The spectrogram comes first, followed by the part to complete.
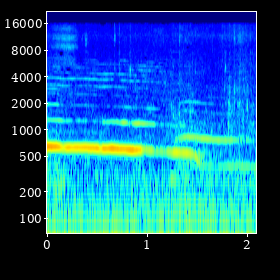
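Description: A baby crying: one long, steady wail that falls away about a second and a half in, followed by a shorter, lower cry.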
